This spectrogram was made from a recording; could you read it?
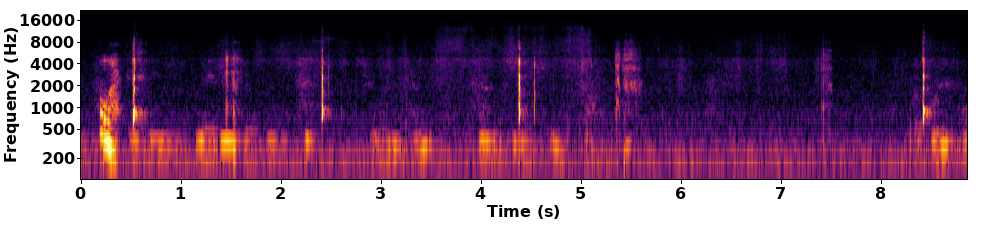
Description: Yes, I felt the need to record her hiccups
